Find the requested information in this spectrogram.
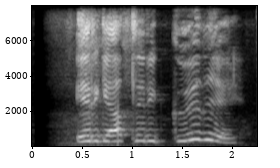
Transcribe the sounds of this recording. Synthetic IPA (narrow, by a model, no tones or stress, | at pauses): ɛɾjat̪lɪɾikʏːðɪ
